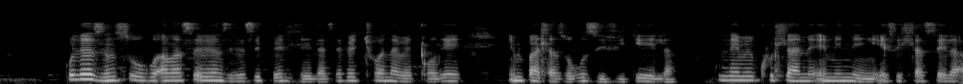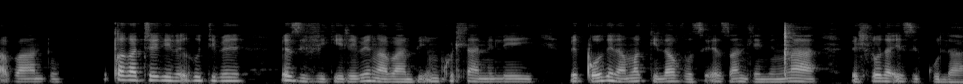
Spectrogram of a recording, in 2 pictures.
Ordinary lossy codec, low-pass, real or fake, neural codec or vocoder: Opus, 64 kbps; 7.2 kHz; real; none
